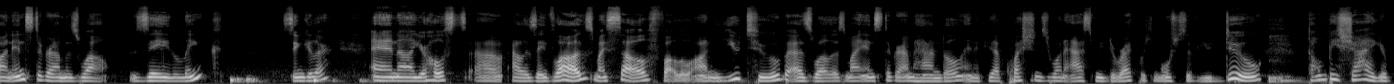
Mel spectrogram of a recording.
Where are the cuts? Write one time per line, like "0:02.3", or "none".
none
